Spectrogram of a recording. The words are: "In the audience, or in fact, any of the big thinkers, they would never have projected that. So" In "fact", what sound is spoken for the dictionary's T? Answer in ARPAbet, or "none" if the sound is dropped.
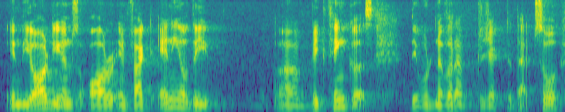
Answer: T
